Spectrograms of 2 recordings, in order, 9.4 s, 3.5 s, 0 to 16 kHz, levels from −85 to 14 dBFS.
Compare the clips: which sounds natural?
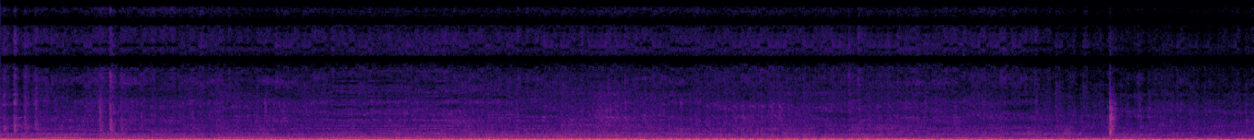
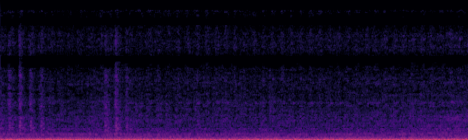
second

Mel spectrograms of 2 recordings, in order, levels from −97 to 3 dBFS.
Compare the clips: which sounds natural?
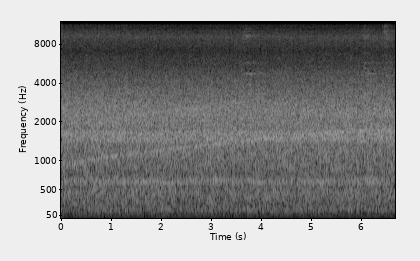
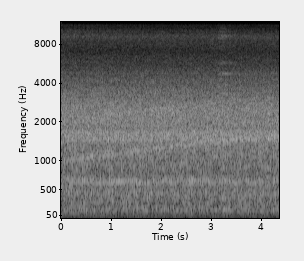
first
